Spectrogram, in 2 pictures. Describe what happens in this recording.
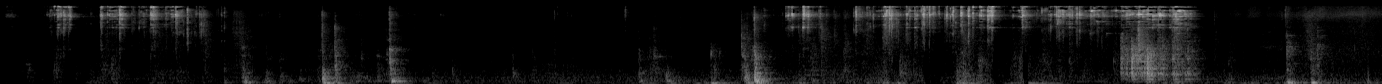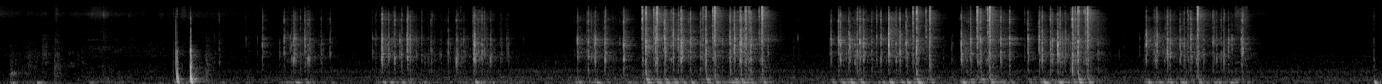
I opened the door to my bedroom, then closed it once inside while flipping my keys in my hand. I then sat down in my chair and started typing on my keyboard.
